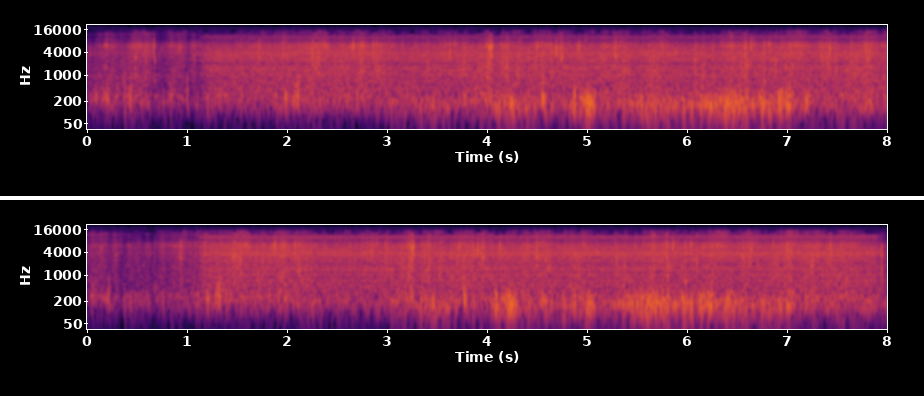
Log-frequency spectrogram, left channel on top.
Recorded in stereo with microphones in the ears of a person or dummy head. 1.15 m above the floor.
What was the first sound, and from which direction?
A hiss, 20° right (ahead or behind).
